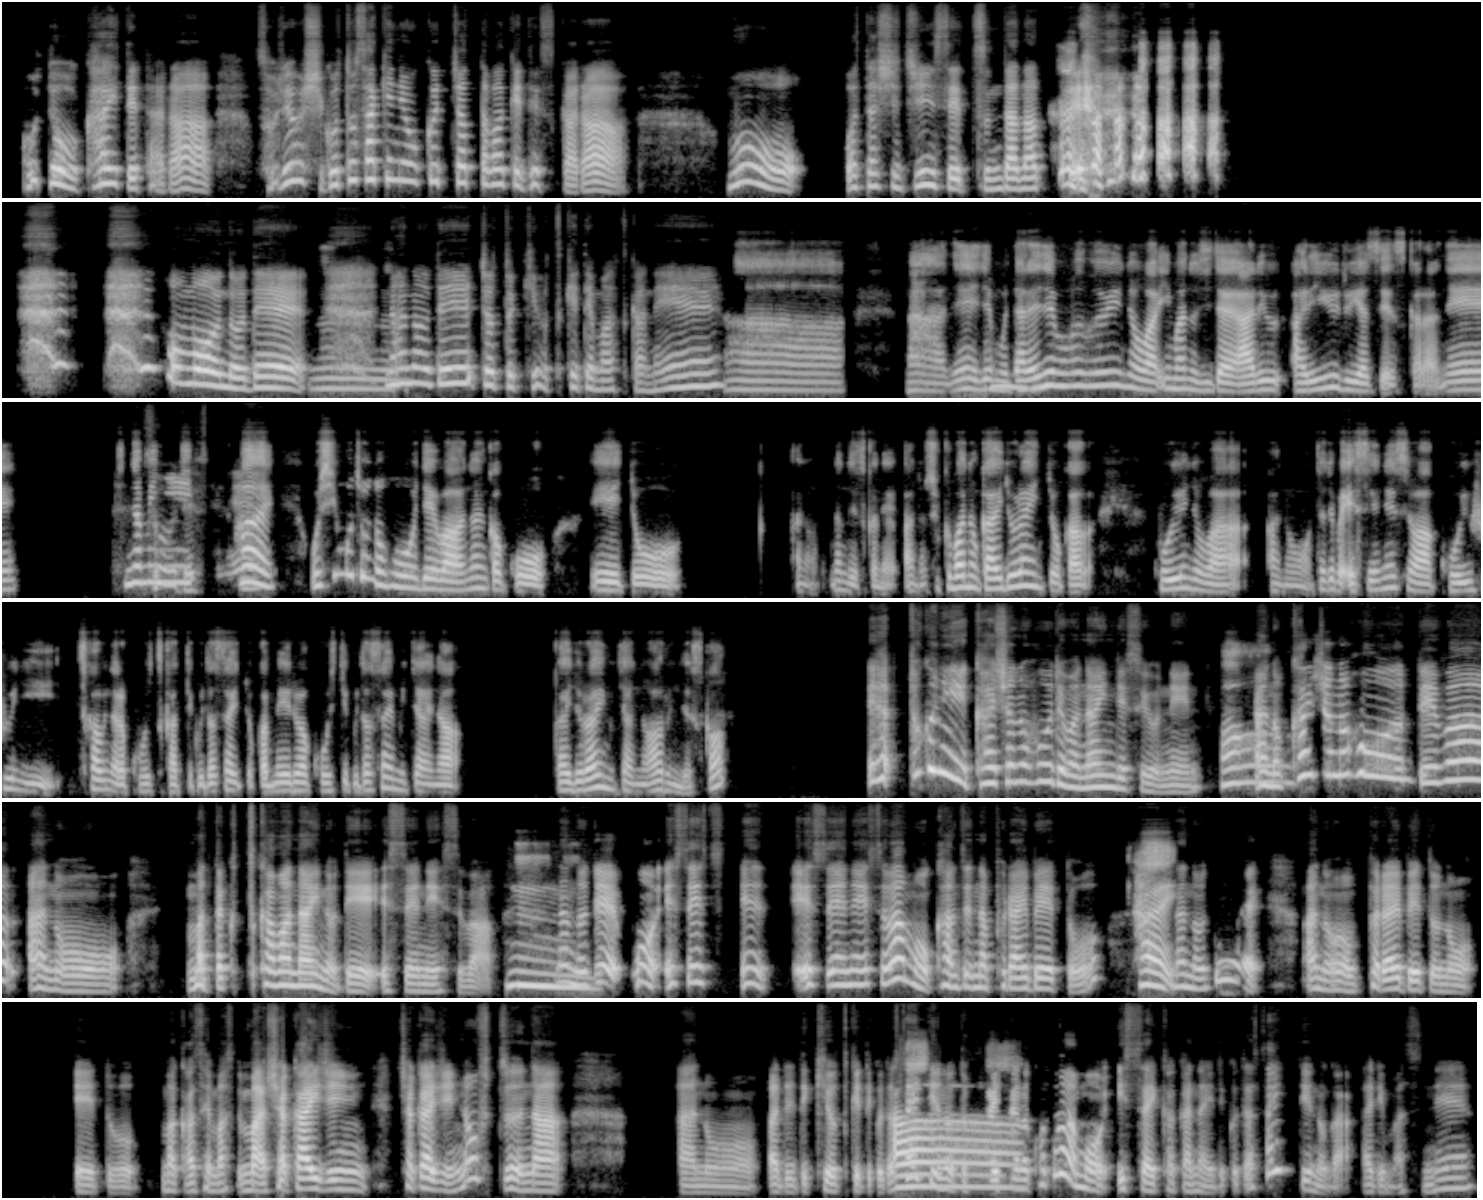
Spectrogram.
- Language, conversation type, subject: Japanese, podcast, SNSでの言葉づかいには普段どのくらい気をつけていますか？
- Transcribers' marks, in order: laugh; tapping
